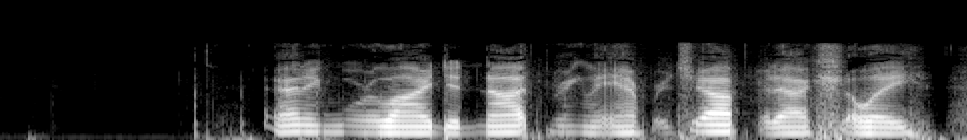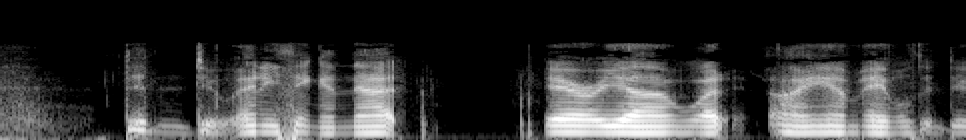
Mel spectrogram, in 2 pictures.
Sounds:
speech

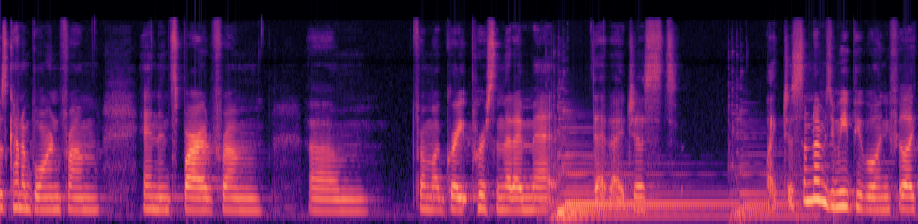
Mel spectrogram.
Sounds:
speech
music

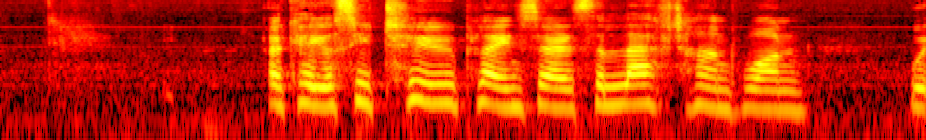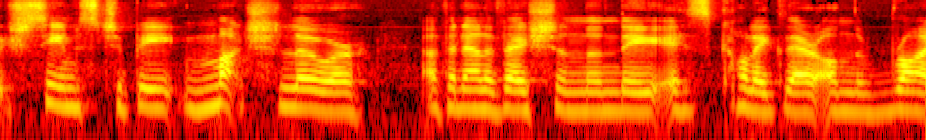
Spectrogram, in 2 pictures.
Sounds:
speech

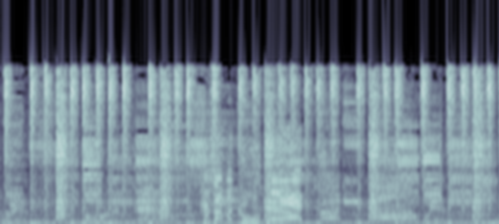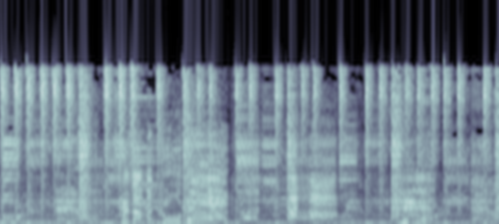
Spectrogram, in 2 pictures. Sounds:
rapping

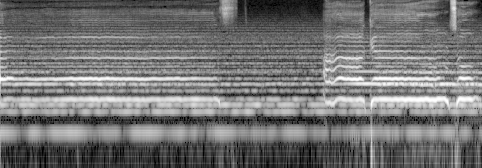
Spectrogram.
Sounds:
music
musical instrument

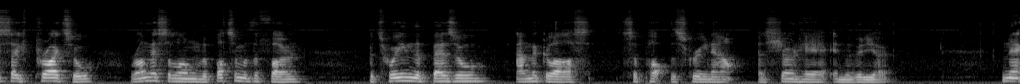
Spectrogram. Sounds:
speech

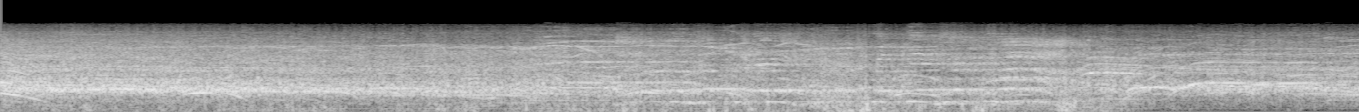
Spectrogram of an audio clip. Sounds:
speech

